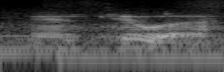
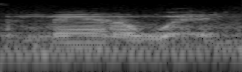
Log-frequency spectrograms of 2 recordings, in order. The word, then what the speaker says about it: Mantua: Normal person might say Mantua, right? Wrong. Mantua. Utahns are super weird, and they pronounce that word right there as Manaway.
